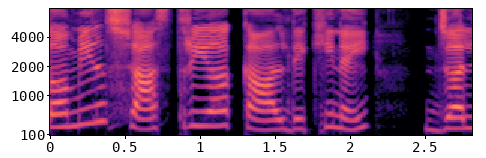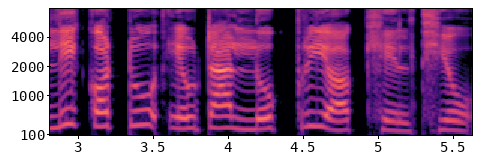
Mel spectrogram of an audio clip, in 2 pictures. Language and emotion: Nepali, neutral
